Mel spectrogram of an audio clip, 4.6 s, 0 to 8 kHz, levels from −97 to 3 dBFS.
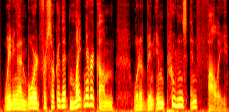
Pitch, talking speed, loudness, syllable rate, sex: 120 Hz, 195 wpm, -17 LUFS, 5.5 syllables/s, male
